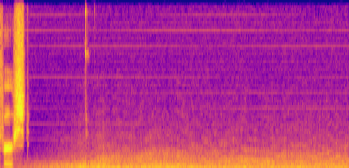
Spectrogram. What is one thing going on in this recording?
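A spaceship's engines rumble low and steadily, swelling in the first seconds.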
